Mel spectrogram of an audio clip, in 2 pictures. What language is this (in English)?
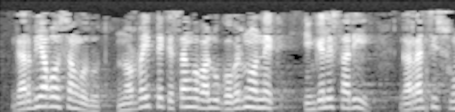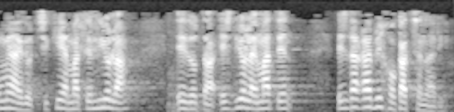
Basque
